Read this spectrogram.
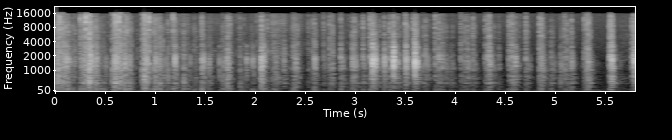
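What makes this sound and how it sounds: Fingernails tap quickly on the plastic blister of a paint palette still in its blister pack. A rapid, uneven run of short, dry, clicky taps has almost no low end and a hollow plastic tone around 1.4 kHz. Each tap dies away almost instantly, and a few land noticeably louder than the rest.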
